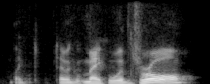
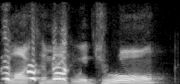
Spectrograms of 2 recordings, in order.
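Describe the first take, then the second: First: It is said in the speaker's ordinary accent. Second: It is said in a put-on Australian accent.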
